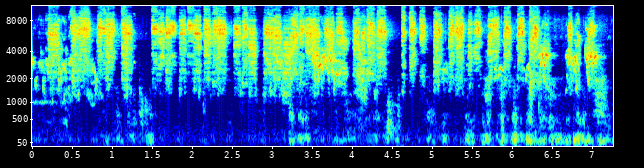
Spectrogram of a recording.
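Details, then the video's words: Breeding pair of budgerigars producing loud, continuous raspy warbling chatter, high and grating, broken by short gaps, with clipped ticking notes in the second half. "Cute Budgies Chirping Sounds"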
